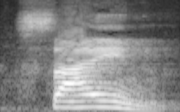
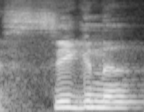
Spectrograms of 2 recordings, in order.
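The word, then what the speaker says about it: sign: ग को नहीं पढ़ यहां पर भी साइन सिन नहीं पढ़ेंगे साइन पढ़ेंगे ठीक है ऐसे सिन ऐसे नहीं पढ़ना हमको साइन ही पढ़ना है लेकिन जी को नहीं पढ़ना है सिगन कई लोग सिगन बोल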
